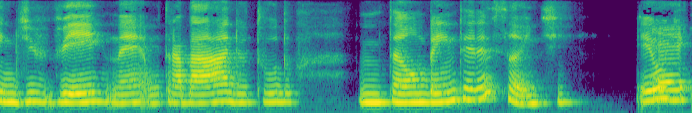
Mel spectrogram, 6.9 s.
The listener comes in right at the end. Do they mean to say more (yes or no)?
yes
